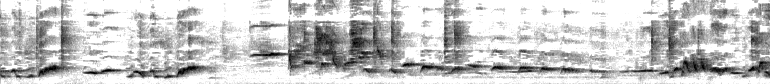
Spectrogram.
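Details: White-rumped shama (murai batu) singing a bait song used to make other shamas sing strongly. Rich, varied stream of loud whistles, rising and falling slurs, and sharp high chips, with a brief quieter pause early on.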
